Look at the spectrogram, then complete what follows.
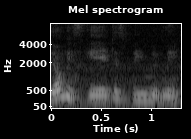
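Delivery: ordinary talk, nothing marked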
